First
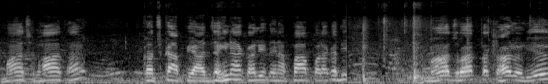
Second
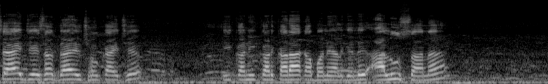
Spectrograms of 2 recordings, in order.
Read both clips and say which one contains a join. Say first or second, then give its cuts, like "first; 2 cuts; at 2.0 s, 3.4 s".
first; 1 cut; at 3.5 s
